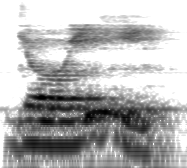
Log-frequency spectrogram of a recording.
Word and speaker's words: जोई: जोई, जोई सो होई। जोई में ई बड़ी है और होई में ई छोटी है, तो उच्चारण में भी डिफरेंस।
